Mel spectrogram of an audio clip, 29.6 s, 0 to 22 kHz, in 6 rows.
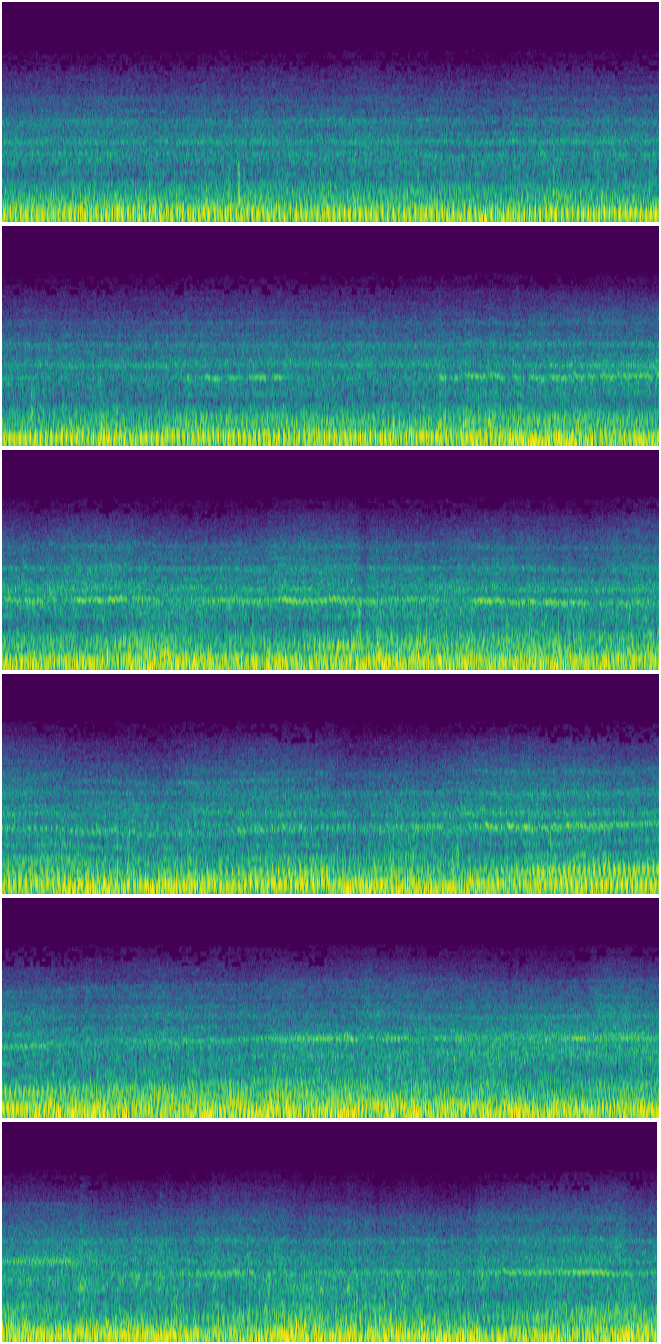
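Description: Honda CRF300L Rally's single-cylinder engine running steadily as the motorcycle rides at low speed, with a higher tone that wavers slightly over the engine's rumble.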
